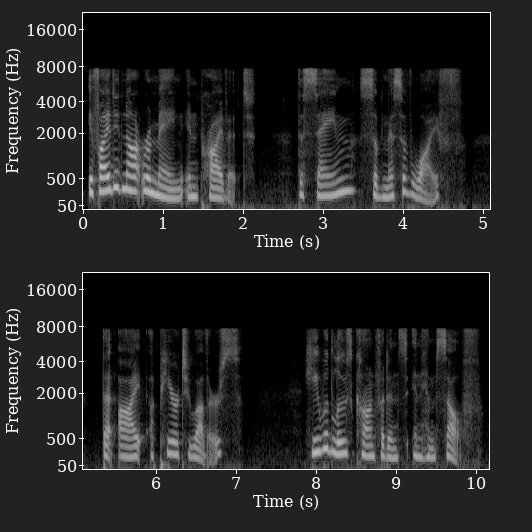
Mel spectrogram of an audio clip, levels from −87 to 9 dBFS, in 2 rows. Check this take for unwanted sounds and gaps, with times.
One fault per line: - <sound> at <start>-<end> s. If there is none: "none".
none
